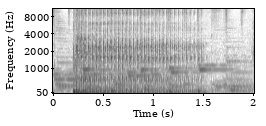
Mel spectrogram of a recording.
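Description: Background music, with a rough, buzzy sound starting suddenly about a quarter second in and fading out over about a second.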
